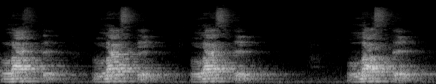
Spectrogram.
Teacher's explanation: T처럼 연음이 되지 않고 띠 이렇게 소리가 바뀌게 돼요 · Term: 된소리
